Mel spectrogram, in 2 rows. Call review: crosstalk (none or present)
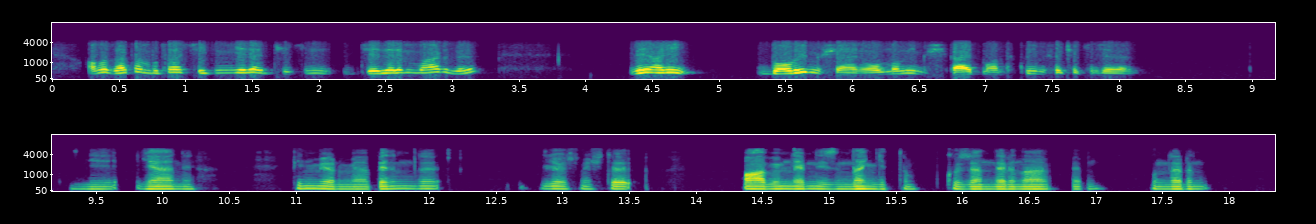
none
